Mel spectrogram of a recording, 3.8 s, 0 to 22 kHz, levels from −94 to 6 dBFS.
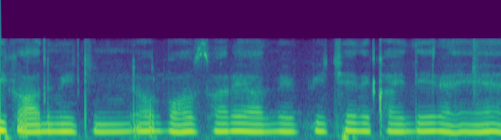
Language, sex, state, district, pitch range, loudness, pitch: Hindi, female, Maharashtra, Sindhudurg, 175-185 Hz, -16 LUFS, 180 Hz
